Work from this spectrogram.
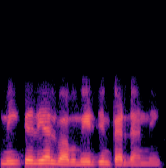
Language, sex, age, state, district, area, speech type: Telugu, male, 18-30, Telangana, Nalgonda, urban, conversation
